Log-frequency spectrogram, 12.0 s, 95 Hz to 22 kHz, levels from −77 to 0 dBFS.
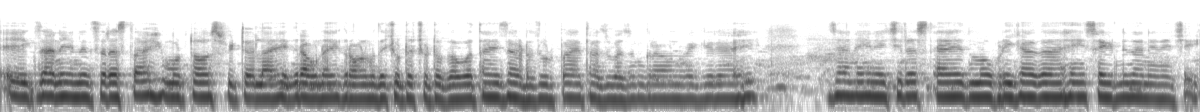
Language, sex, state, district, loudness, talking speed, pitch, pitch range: Marathi, female, Maharashtra, Solapur, -24 LUFS, 145 wpm, 195 Hz, 185-200 Hz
